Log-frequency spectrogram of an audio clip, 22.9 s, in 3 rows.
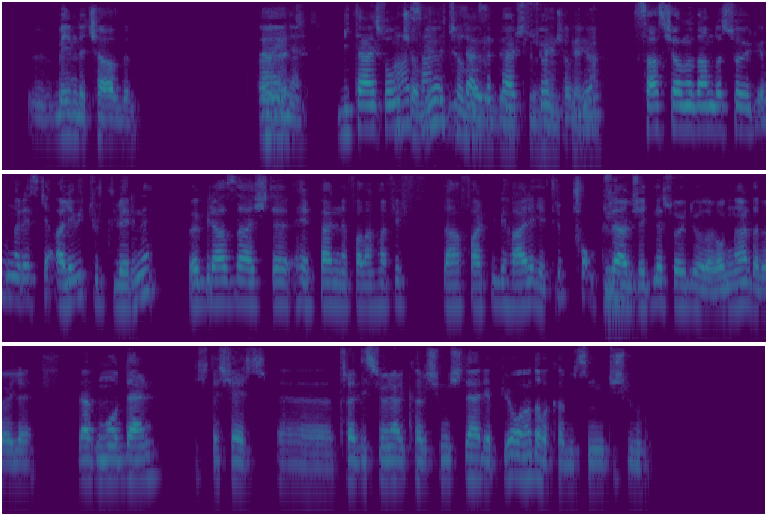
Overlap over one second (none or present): present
